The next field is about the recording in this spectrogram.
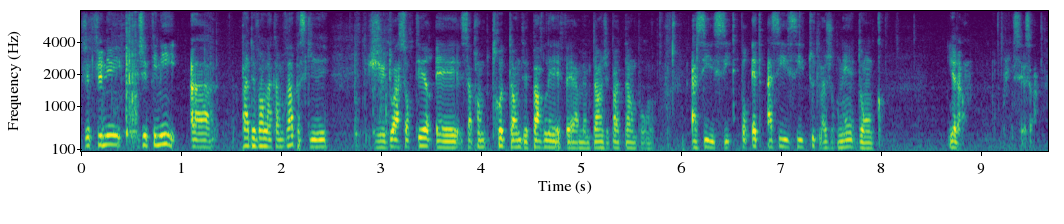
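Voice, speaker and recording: Chatting casually in a get-ready-with-me video, an American vlogger who speaks English as a first language pauses haltingly and tucks in English fillers. Their mid-range voice holds a steady tone over slight background noise.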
